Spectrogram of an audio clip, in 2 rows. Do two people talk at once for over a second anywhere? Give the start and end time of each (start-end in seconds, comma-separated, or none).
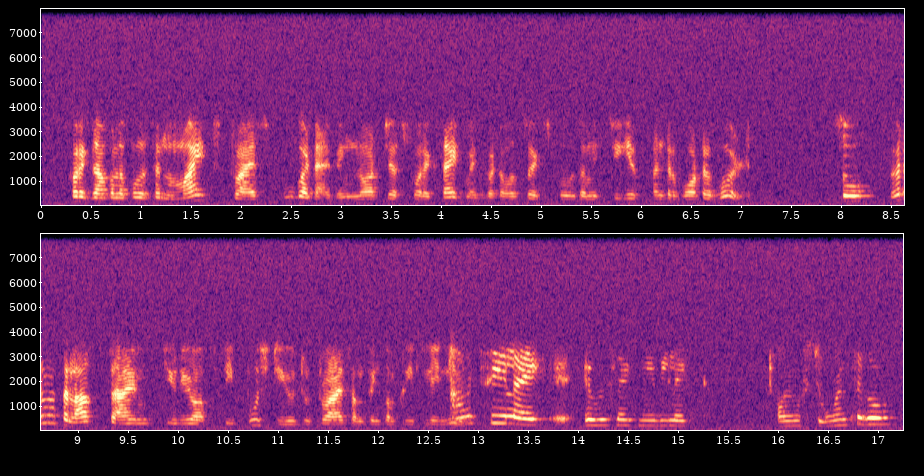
none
